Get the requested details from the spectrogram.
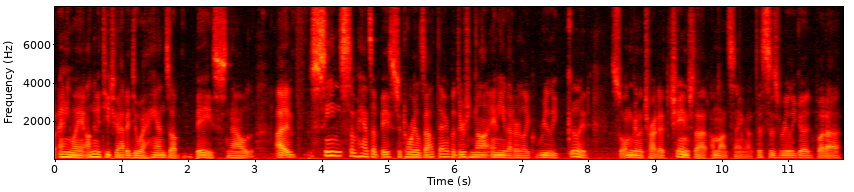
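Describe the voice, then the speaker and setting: Soft-spoken and medium-pitched, a man talks at a fairly quick pace. His pitch varies in an ordinary way. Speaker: music production tutor. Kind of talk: tutorial. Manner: soft-spoken, quiet; casual, hesitant with fillers.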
